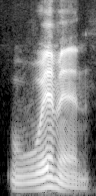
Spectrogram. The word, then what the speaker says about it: women: have woman woman ww Then followed by women women which has more of a short eye sound so we have W versus we W woman women woman women hope that makes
